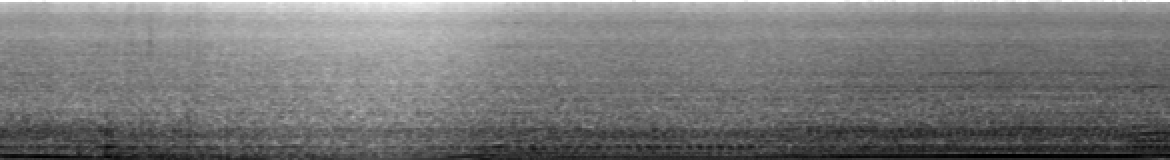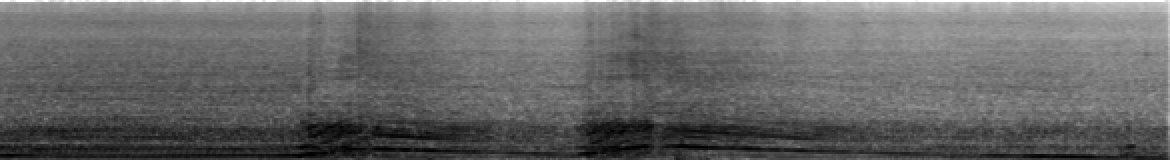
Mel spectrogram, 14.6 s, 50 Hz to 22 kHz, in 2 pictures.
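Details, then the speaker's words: 2001 C5 Corvette Z06, about 30,000 miles, bone stock exhaust before MagnaFlow cat-back install: steady low burble at idle, deep rising roars on throttle blips settling back evenly; normal idle and revving. "this is a bone stock one z06 and we're gonna fire it up and see how it sounds at idle give it a few revs and then we'll see what it sounds like when it's uh all finished and complete"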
